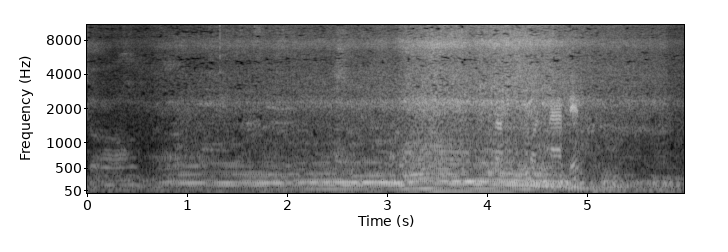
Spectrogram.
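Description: A finger clicks a button on a motorbike dashboard.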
